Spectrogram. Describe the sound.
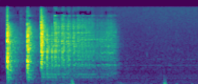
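A tossed coin lands with three quick metallic clinks, followed by a bright ringing shimmer that fades out in under two seconds, leaving only a low background hum.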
